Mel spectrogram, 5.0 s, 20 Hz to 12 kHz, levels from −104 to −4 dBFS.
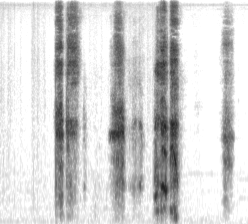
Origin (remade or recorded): recorded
